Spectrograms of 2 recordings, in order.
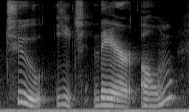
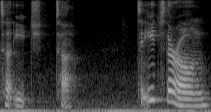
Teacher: Americans tend to reduce the to. So instead of to each, it sounds like to each, to.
